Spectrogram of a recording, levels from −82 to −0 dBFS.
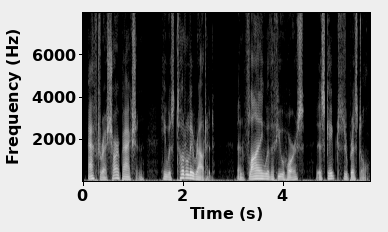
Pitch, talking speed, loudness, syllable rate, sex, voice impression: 110 Hz, 175 wpm, -20 LUFS, 5.6 syllables/s, male, masculine, adult-like, relaxed, weak, slightly dark, slightly muffled, intellectual, sincere, calm, reassuring, slightly wild, kind, modest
